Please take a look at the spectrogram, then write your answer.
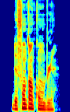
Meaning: from top to bottom, from wall to wall, thoroughly
- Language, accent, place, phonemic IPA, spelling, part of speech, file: French, France, Lyon, /də fɔ̃.t‿ɑ̃ kɔ̃bl/, de fond en comble, adverb, LL-Q150 (fra)-de fond en comble.wav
